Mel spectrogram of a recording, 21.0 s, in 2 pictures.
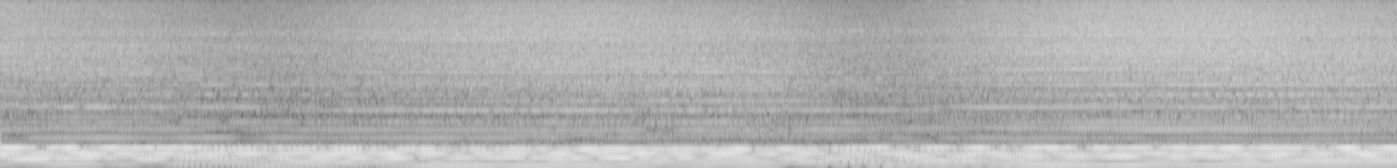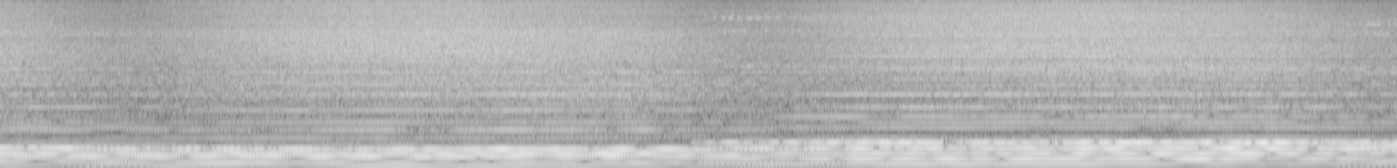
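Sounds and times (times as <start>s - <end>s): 
summer rain melody background music for meditation and yoga: 0.0s - 20.9s.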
